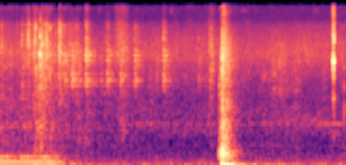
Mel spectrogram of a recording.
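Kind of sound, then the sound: machine, garage door opening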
